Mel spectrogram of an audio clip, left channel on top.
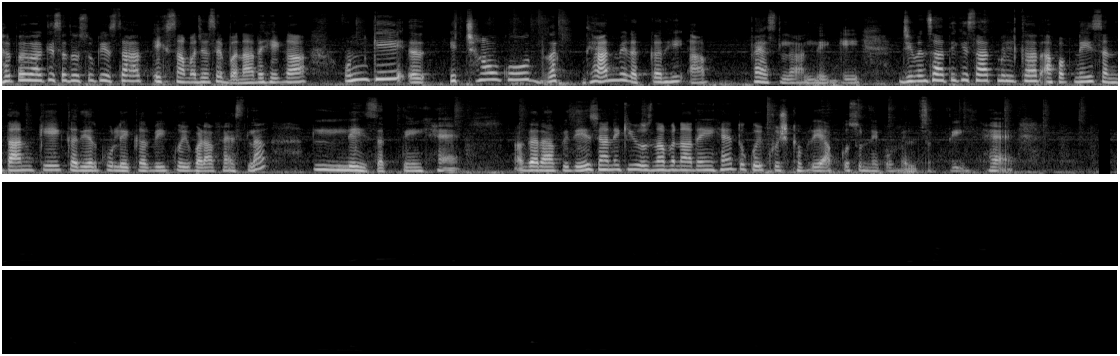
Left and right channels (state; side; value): silent; right; 56 dB below the other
